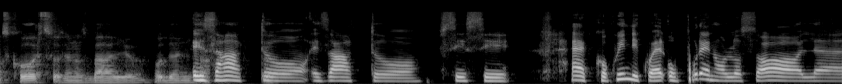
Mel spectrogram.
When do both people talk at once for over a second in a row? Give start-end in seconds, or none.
none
